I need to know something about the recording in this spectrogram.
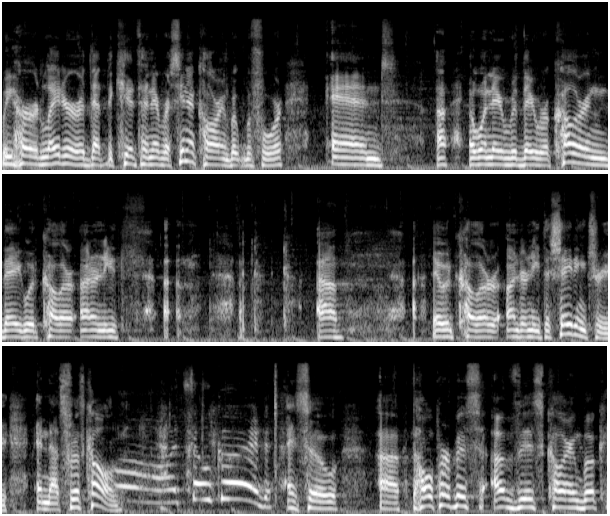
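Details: Real adult man who stutters and founded a stuttering nonprofit; he gets stuck on certain letters and sounds, especially when greeting on the phone; stuttering.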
